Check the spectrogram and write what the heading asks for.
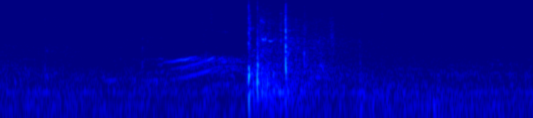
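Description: Hushed tennis-arena crowd between points. A faint voice from the stands is heard about a second in, then two sharp knocks close together just before the middle.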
